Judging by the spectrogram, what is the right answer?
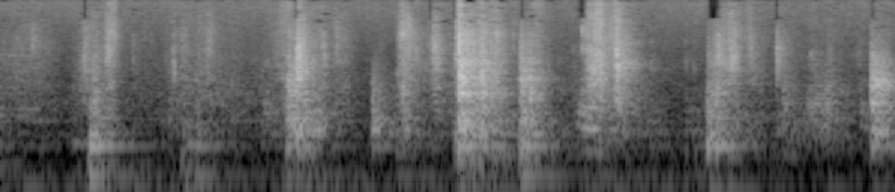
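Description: A series of about a dozen irregular knocks and clatters, some of them dull and hollow.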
